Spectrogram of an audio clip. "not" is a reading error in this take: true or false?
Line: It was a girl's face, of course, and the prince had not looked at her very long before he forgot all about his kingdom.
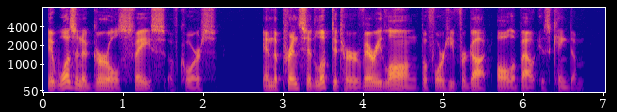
true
